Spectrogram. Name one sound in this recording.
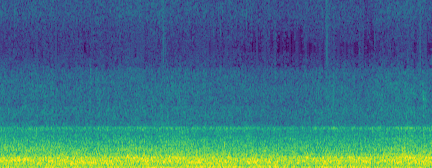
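Water rushes and rumbles steadily through a hollow tube.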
